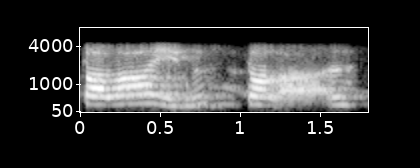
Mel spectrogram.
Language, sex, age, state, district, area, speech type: Nepali, female, 18-30, West Bengal, Darjeeling, rural, conversation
